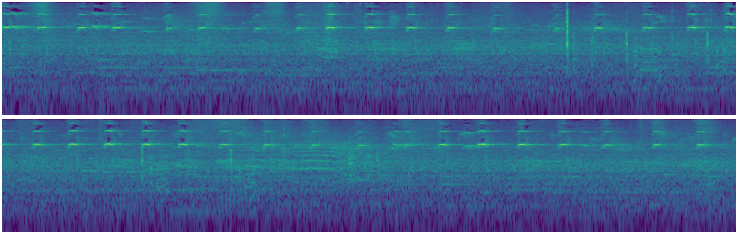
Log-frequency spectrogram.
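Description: A squirrel chirps steadily, each note a brief, thin, high-pitched chip, with two or three coming every second at a slightly irregular pace. A soft hiss of background noise sits underneath.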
